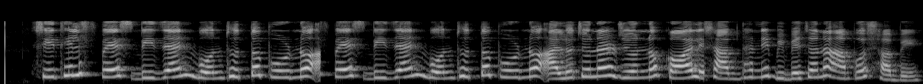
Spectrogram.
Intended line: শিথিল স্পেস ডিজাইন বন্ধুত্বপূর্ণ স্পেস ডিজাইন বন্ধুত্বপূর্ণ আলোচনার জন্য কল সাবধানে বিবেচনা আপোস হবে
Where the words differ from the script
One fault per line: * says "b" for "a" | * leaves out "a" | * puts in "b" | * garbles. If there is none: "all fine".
all fine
